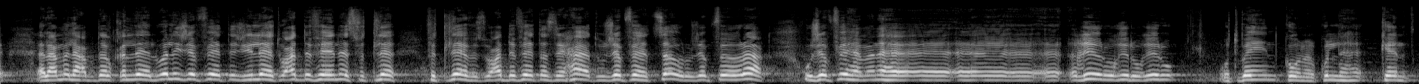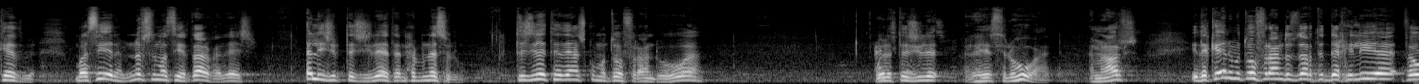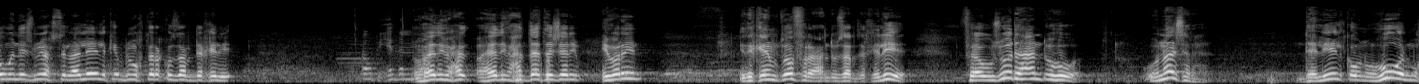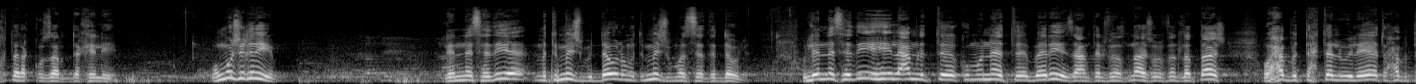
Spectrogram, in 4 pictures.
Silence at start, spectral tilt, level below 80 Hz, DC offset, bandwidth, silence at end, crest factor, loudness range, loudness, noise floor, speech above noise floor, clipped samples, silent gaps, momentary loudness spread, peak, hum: 0 s; -5.5 dB/octave; -66 dBFS; under 0.1%; 15.5 kHz; 0 s; 14 dB; 5 LU; -15 LUFS; -46 dBFS; 31 dB; under 0.1%; none; 13 LU; 0 dBFS; none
